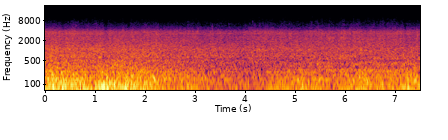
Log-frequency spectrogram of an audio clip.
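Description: Wind buffeting the microphone over a steady rush of water, with the Mercury 150 hp two-stroke outboard of a passing walk-around motorboat running underneath. The wind gusts are loudest in the first second or two, then ease slightly.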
